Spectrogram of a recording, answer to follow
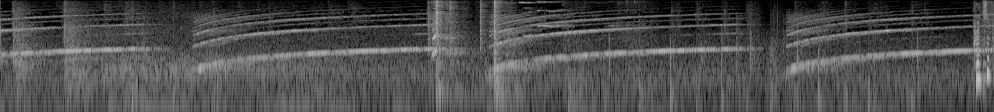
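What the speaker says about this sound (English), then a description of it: "please turn off that alarm since that's your job" A rising, wailing siren-like alarm sounds in the Life is Strange video game, sweeping upward repeatedly in long cycles, loud and continuous with clicks and faint background sounds between sweeps.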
